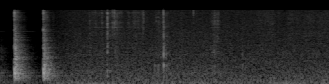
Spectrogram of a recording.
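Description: A chisel scrapes softly against wood.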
